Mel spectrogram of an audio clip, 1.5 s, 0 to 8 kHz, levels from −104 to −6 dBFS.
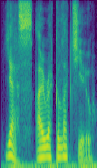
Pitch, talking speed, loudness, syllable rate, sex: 120 Hz, 165 wpm, -18 LUFS, 4.8 syllables/s, male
